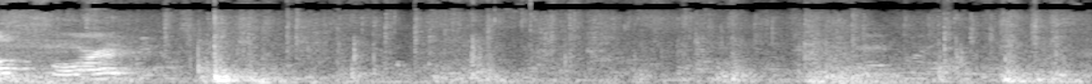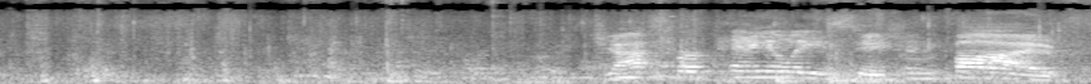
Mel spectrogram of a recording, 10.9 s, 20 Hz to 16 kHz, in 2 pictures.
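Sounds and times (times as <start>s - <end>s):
people chattering: 0.0s - 10.9s.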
